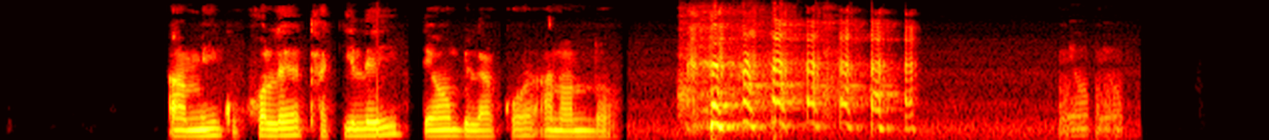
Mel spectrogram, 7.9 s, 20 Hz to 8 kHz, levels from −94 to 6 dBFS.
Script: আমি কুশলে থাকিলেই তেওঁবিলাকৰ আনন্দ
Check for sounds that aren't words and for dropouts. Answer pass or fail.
fail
